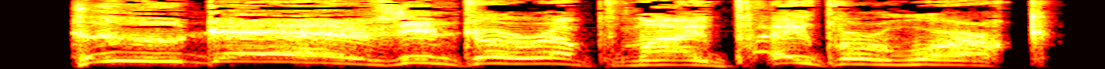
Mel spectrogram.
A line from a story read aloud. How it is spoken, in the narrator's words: the goblin captain roared, as he got to his feet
